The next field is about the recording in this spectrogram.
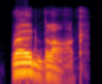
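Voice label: "roadblock", British English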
